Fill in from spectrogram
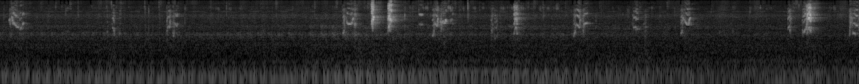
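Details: Meal time for caged African lovebirds eating holy basil: scattered high, clipped chirps, sometimes in quick pairs, over a low background drone.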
